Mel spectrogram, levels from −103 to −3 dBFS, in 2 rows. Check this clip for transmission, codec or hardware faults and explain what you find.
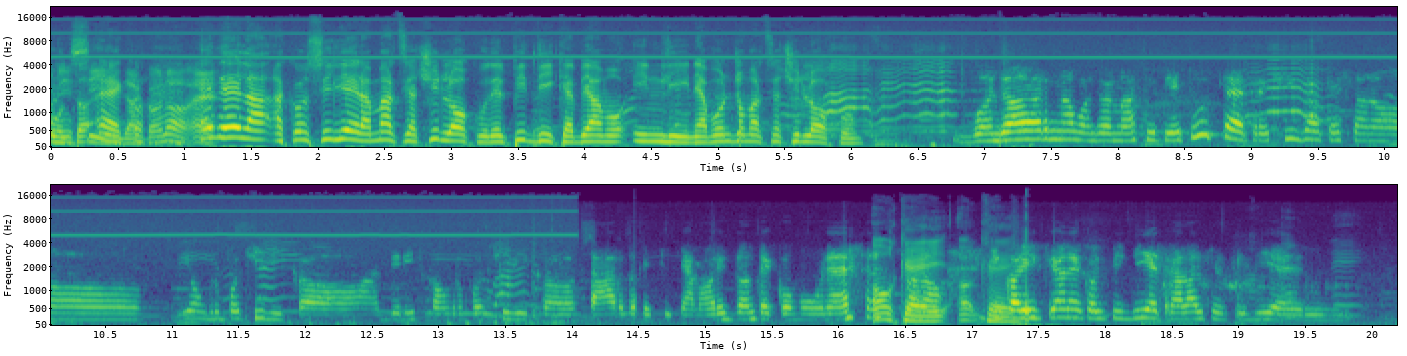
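Two faults are present: a switching supply whistle and damaged data in a compressed stream.

From the start to 14.05 s, a switching supply whistle sits under the sound. A power supply's switching frequency has fallen into the audible range. The result is a thin, steady whistle at about 5 kHz, wandering between 4.99 and 5.07 kHz, roughly 20 dB below the signal.

Damaged data in a compressed stream causes brief blips at 5.17, 7.12, 11.63, 14.48 and 17.41 s. Corrupted bytes make the decoder misread frames and lose sync. Each event is a short chirp, squawk, click or hole.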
